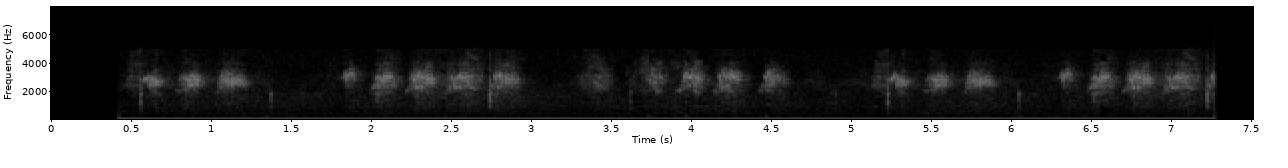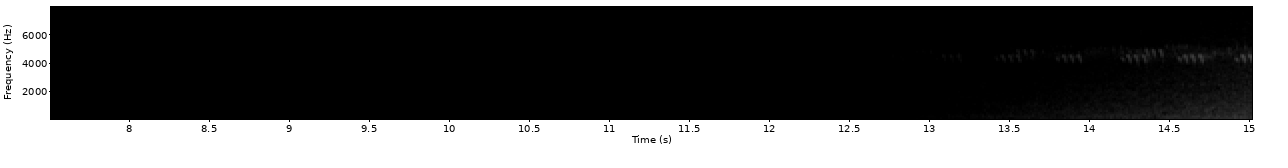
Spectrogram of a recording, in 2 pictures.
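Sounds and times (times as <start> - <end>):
woodpecker calling: 0.4 - 7.3.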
